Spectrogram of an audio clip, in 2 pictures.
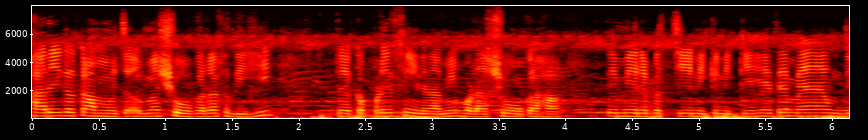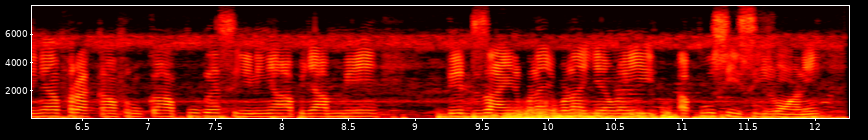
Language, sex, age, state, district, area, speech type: Dogri, female, 60+, Jammu and Kashmir, Samba, rural, spontaneous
